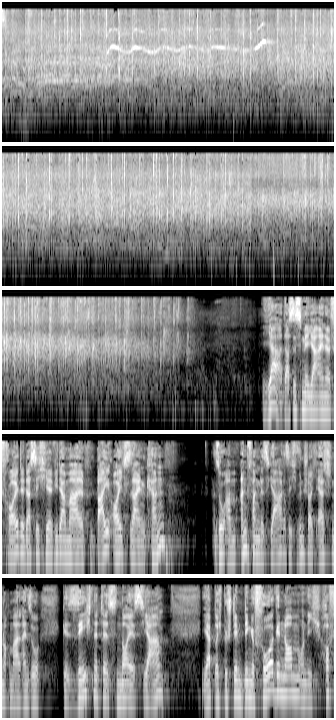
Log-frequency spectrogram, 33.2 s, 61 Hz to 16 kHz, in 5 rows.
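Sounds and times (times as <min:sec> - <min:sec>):
cheers and whistles from audience: 0:00.0 - 0:06.0
large standing audience applauding to welcome a guest: 0:00.0 - 0:17.3
speech: 0:18.6 - 0:23.4, 0:24.2 - 0:33.1.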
